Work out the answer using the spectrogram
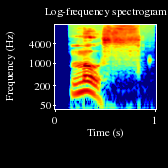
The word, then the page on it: muth: Hebrew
